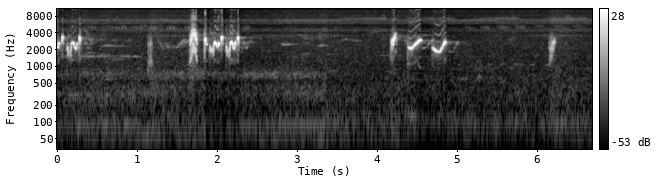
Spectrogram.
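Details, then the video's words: Sooty-headed bulbul in full song, used to draw wild bulbuls in during trapping practice. Two bubbly phrases of short curling whistles, about two and a half seconds apart, with single sharp notes before and after. "Kutilang Gacor Memancing Kutilang Liar"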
